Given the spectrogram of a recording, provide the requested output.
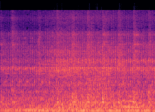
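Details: Maruti Ciaz after replacing the leaking clutch release bearing and changing the oil, filters, gear oil and coolant; steady even diesel clatter at idle with no extra knocks, whine or grinding; normal idle.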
